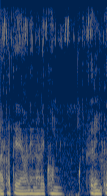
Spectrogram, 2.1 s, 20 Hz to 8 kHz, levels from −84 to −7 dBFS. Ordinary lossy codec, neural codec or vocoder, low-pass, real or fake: none; codec, 16 kHz, 16 kbps, FreqCodec, larger model; none; fake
